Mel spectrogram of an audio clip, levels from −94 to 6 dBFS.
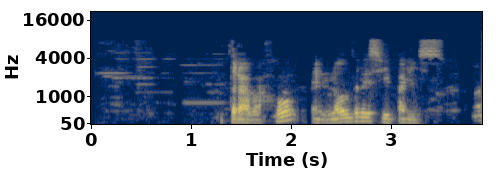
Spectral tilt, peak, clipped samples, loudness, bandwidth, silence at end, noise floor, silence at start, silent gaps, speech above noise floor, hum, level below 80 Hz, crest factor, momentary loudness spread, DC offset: -5 dB/octave; 0 dBFS; under 0.1%; -19 LUFS; 8.2 kHz; 0 s; -55 dBFS; 1.4 s; none; 36 dB; none; -54 dBFS; 20 dB; 14 LU; under 0.1%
